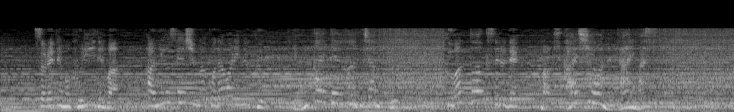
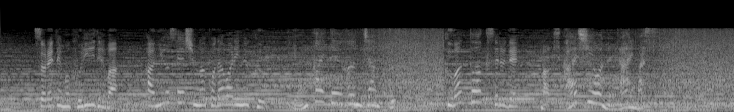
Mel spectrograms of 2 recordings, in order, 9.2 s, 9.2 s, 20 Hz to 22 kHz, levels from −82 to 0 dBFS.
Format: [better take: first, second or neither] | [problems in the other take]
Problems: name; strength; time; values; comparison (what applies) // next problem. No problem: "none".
second | room echo; dies away in 0.2 s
